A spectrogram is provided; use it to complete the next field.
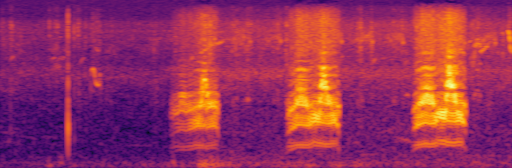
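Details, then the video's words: A single click, then three harsh, nasal, croaking quail calls, evenly spaced and rising in loudness, over low background hiss. "New and nice sound of quail"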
